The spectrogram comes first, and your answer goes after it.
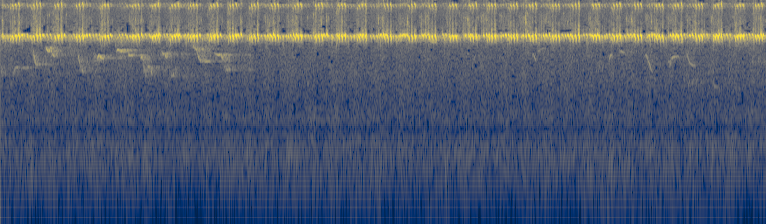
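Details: Unbroken high-pitched insect trill from grasshoppers in a flowery meadow, evenly pulsed and shimmering, with a few faint slurred chirps early on and quiet rustling background.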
